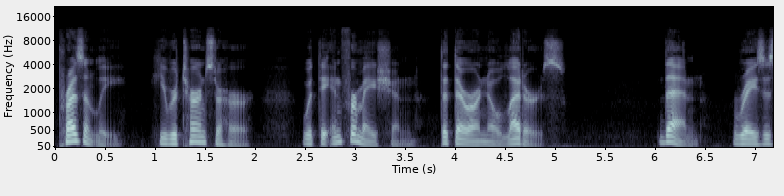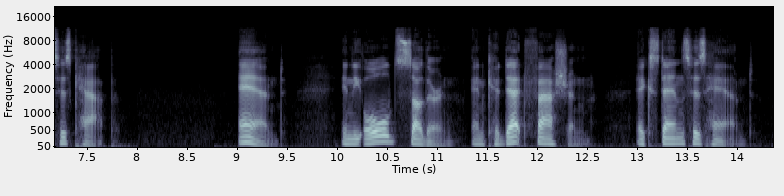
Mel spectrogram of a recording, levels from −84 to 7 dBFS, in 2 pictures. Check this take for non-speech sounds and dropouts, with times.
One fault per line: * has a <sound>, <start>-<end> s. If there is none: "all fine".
all fine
